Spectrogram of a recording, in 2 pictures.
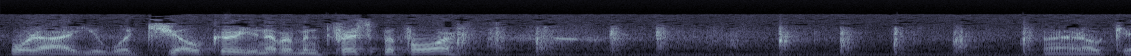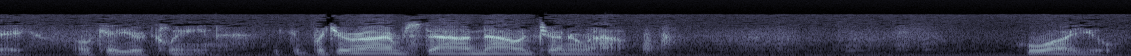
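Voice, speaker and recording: An actor playing a tough, suspicious federal agent with a brusque, streetwise way of questioning, in 1970s radio drama style. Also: male voice, deep voice, sing-song, brisk. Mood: commanding, menacing. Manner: brusque, interrogating, streetwise wisecracking. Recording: dull, noisy vintage radio recording.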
